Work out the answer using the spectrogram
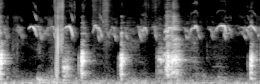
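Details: Newly hatched chicks peeping: a steady stream of high, arched chirps, roughly one each second, with short sharp knocking or clucking sounds breaking in between.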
